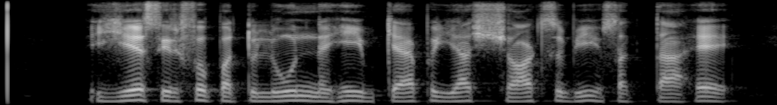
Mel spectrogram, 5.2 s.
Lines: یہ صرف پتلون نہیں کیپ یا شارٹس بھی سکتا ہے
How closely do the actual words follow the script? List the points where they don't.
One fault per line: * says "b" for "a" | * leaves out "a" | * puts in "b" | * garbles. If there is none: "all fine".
all fine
